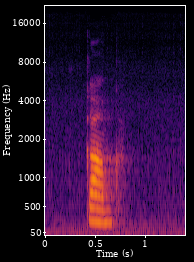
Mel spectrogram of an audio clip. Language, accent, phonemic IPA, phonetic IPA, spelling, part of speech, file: Armenian, Eastern Armenian, /kɑmkʰ/, [kɑmkʰ], կամք, noun, Hy-կամք.ogg
- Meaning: 1. will 2. wish, desire 3. desire, drive, determination 4. goodwill, benevolence, grace 5. intention, purpose, aim 6. whim, impulse, caprice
